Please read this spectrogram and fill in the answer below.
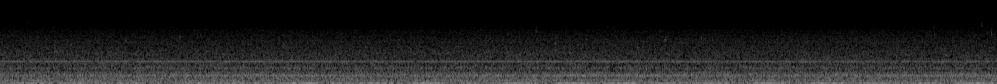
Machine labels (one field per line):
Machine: pump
